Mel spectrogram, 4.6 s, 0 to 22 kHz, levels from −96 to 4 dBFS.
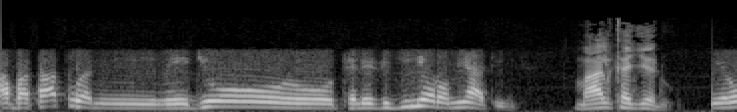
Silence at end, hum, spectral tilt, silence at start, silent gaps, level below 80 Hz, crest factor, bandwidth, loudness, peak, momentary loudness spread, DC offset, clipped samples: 0 s; none; -6.5 dB/octave; 0 s; none; -72 dBFS; 18 dB; 11.5 kHz; -25 LUFS; -8 dBFS; 6 LU; under 0.1%; under 0.1%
